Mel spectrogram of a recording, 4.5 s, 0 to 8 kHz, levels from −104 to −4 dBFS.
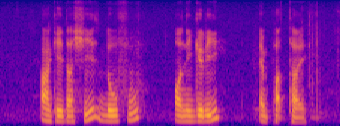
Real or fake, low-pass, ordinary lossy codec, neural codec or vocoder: real; none; none; none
